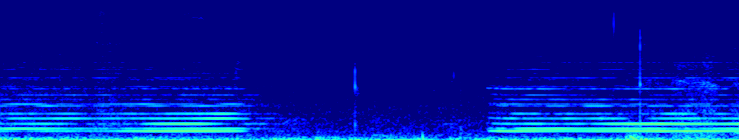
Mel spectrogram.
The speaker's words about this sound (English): In Jesus' name, join your cart to that freight train. He's coming. Join your cart to that train.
